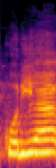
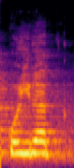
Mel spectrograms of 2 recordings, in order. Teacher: করিয়া থেকে কৈরার ক্ষেত্রে আগে র এর পরে ইটা উচ্চারিত হয়েছিল তারপরেরটাতে কি হলো র এর আগে ইটা উচ্চারিত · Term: স্বরধ্বনির স্থানান্তর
